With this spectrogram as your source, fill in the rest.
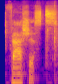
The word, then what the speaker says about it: fascist: Fascists. Oh my gosh. I was pronouncing it wrong. Fascist.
